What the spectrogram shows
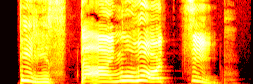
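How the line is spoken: Shrill squeal. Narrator (Russian): взвизгнула мисс Амели

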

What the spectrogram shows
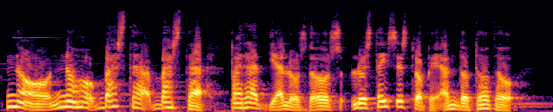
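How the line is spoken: Sobbing. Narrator (Spanish): sollozaba Sansa sin cesar

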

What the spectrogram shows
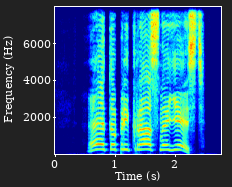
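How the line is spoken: Loud approval. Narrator (Russian): громко одобрил опекун

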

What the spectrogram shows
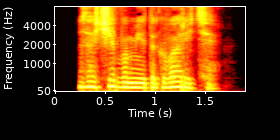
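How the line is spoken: Near-whisper, unsteady. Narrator (Russian): почти шепотом спросила я, не доверяя собственному голосу

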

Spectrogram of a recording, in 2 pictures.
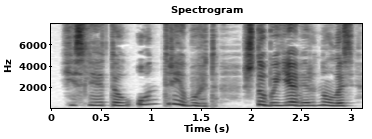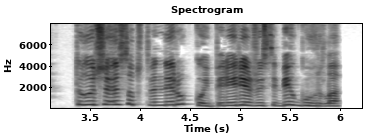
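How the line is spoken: Trembling voice. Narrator (Russian): проговорила она дрожащим голосом

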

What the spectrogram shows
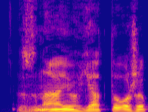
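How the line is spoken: Father's hoarse rasp. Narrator (Russian): прохрипел в ответ ее отец

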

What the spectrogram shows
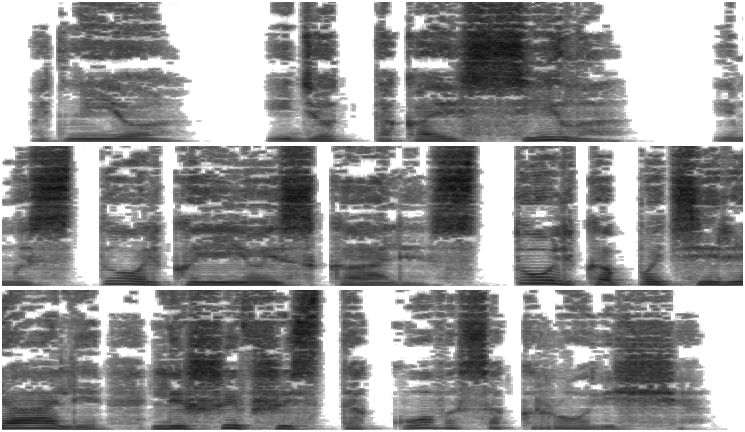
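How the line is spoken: Quiet reply. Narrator (Russian): тихо ответил Ингар

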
